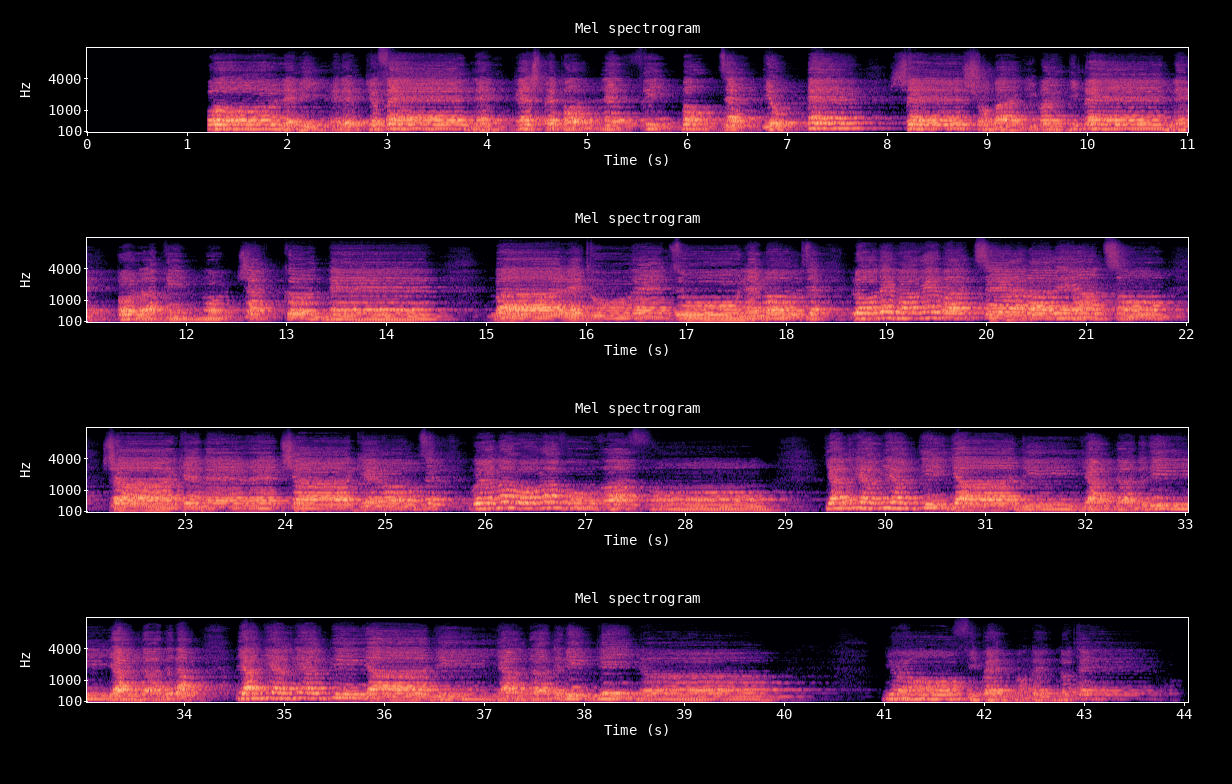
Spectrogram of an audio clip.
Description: Octuor d’hommes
